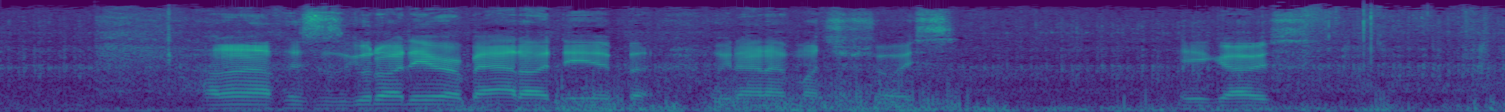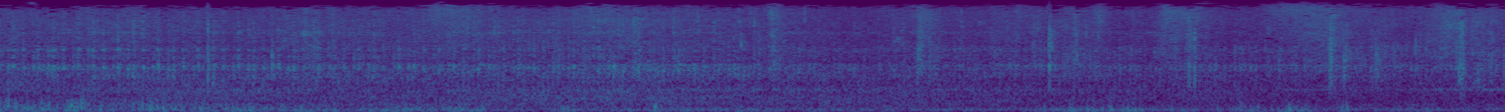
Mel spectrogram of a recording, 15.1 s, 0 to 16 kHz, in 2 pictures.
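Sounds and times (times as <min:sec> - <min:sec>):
wind rumbling on microphone: 0:00.0 - 0:15.0
footsteps through dry grass: 0:06.6 - 0:15.0.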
